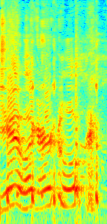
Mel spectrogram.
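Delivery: high, slow, laughing disbelief. Retold or imitated. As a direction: laugh the words out. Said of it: "I'm like".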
